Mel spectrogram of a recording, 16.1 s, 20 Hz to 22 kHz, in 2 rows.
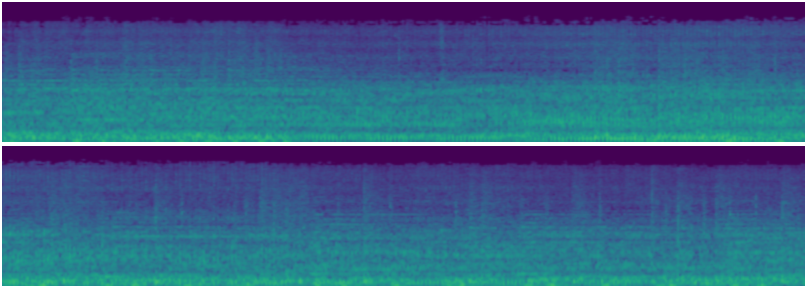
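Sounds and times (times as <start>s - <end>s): riding mower engine running: 0.0s - 16.0s.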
